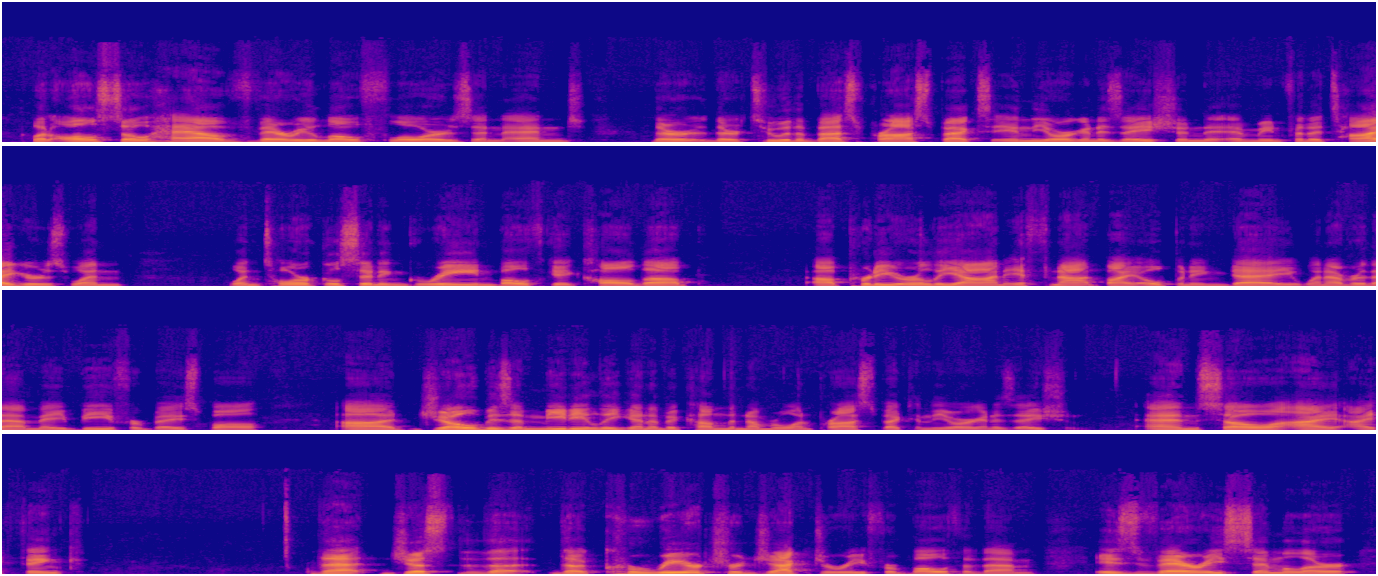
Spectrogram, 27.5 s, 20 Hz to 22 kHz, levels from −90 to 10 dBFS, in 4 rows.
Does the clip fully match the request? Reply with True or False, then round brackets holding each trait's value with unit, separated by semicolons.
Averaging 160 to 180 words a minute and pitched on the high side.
False (170 wpm; 120 Hz)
